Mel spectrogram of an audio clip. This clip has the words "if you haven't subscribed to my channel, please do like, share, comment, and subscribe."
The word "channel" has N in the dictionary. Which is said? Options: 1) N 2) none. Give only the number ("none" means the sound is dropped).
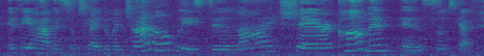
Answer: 2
